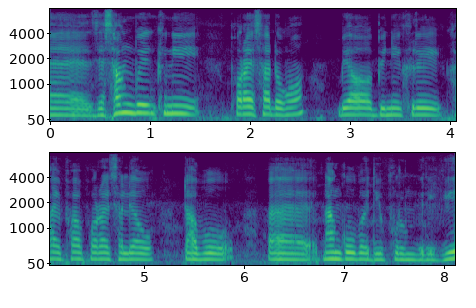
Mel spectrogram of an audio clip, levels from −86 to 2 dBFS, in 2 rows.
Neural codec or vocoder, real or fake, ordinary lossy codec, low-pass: codec, 16 kHz, 16 kbps, FunCodec, trained on Chinese and English, 50 frames a second; fake; none; none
